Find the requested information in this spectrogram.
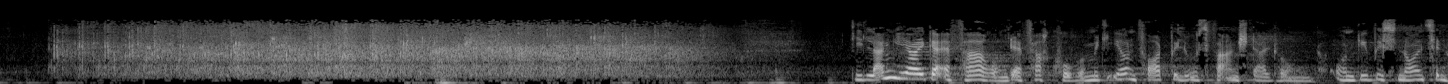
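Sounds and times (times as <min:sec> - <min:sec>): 
audience applause: 0:00.5 - 0:07.4
speech: 0:08.6 - 0:14.4.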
